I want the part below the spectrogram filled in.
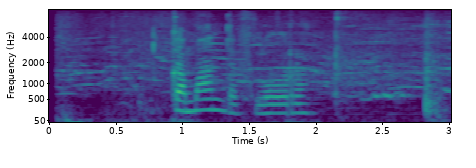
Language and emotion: Russian, neutral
